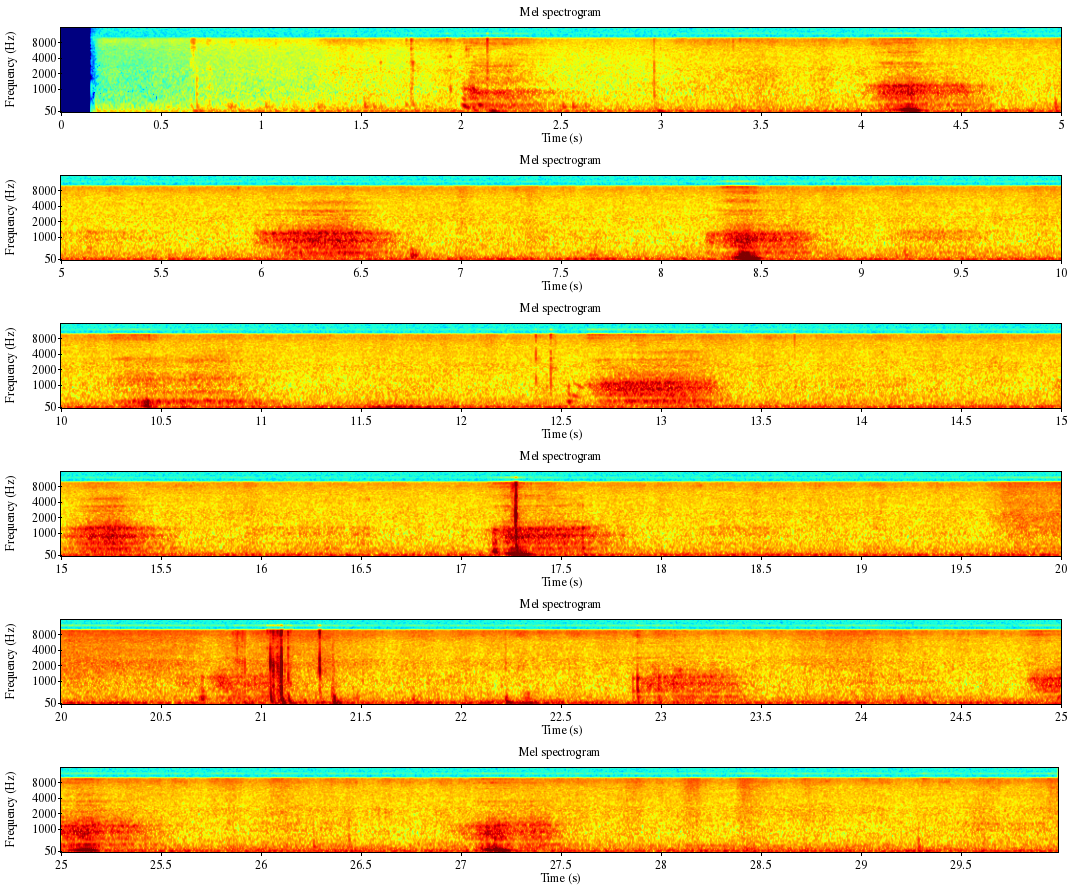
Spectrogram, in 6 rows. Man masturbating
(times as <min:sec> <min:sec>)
0:08.2 0:08.8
